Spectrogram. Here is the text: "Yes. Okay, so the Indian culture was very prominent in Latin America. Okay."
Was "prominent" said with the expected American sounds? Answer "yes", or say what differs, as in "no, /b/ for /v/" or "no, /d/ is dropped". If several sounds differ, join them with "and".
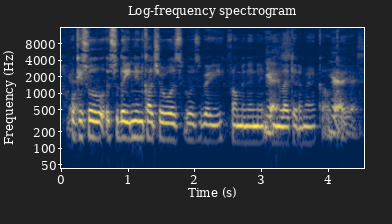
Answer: no, /f/ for /p/ and /t/ is dropped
